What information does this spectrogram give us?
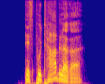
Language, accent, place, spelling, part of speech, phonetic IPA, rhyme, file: German, Germany, Berlin, disputablere, adjective, [ˌdɪspuˈtaːbləʁə], -aːbləʁə, De-disputablere.ogg
- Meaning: inflection of disputabel: 1. strong/mixed nominative/accusative feminine singular comparative degree 2. strong nominative/accusative plural comparative degree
